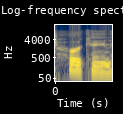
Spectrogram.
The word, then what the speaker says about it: Henry Can: To top it off, the Moody Center was hosting a Florida-Georgia Line concert, and Henry Can pronounced Hurricane had 2 front-row tickets to the show for him and his wife Melanie.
